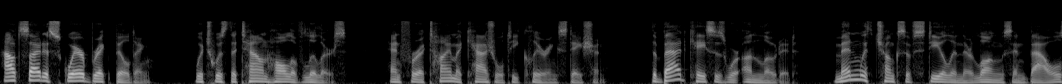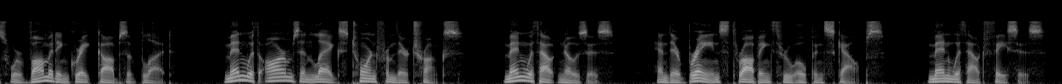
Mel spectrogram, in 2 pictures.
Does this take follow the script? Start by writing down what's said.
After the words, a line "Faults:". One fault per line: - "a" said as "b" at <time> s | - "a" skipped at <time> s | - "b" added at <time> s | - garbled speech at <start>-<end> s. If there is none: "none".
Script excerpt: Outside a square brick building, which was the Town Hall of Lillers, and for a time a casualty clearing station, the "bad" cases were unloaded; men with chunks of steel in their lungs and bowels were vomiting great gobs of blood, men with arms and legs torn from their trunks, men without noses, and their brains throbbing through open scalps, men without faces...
Outside a square brick building, which was the Town Hall of Lillers, and for a time a casualty clearing station, the "bad" cases were unloaded; men with chunks of steel in their lungs and bowels were vomiting great gobs of blood, men with arms and legs torn from their trunks, men without noses, and their brains throbbing through open scalps, men without faces...
Faults:
none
